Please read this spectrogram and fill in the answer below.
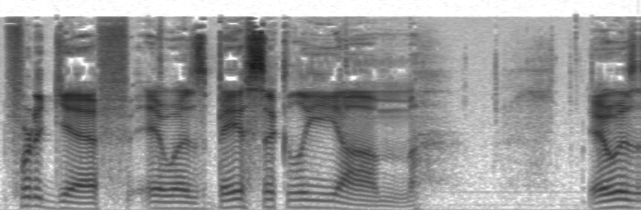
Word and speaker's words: GIF: It was like a animated GIF. I know it's supposed to be pronounced GIF, but seriously. GIF is peanut butter. I'm not gonna call it freaking peanut butter.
